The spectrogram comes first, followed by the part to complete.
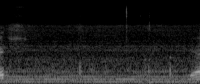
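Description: Steady low mechanical hum of several even tones that holds without change.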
